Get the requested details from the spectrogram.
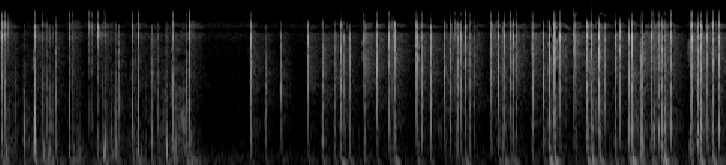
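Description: Long acrylic nails tap and scratch the back and camera bump of an iPhone in a printed plastic case mounted on a tripod. Quick, sharp, bright clicks with light scratchy rasps come in rapid clusters. There is a brief silent pause near the middle.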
